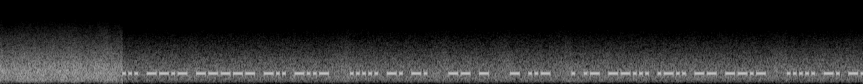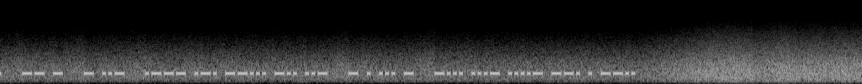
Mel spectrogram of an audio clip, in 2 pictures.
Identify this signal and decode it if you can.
Morse code, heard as a keyed tone, machine-sent, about 39 wpm, 510 Hz, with radio static and a narrow filter. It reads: SQ0DX 5NN MT TU EA7LMQ 5NN MT TU JR7DU TEST BV4GEZ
